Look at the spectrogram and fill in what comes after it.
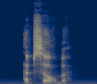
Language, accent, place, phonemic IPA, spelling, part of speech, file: French, France, Lyon, /ap.sɔʁb/, absorbent, verb, LL-Q150 (fra)-absorbent.wav
- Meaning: third-person plural present indicative/subjunctive of absorber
